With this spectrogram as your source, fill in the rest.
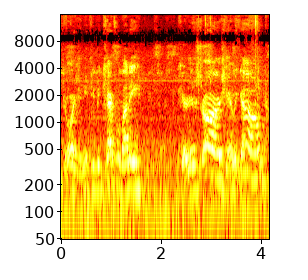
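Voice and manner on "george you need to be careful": usual speaking voice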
